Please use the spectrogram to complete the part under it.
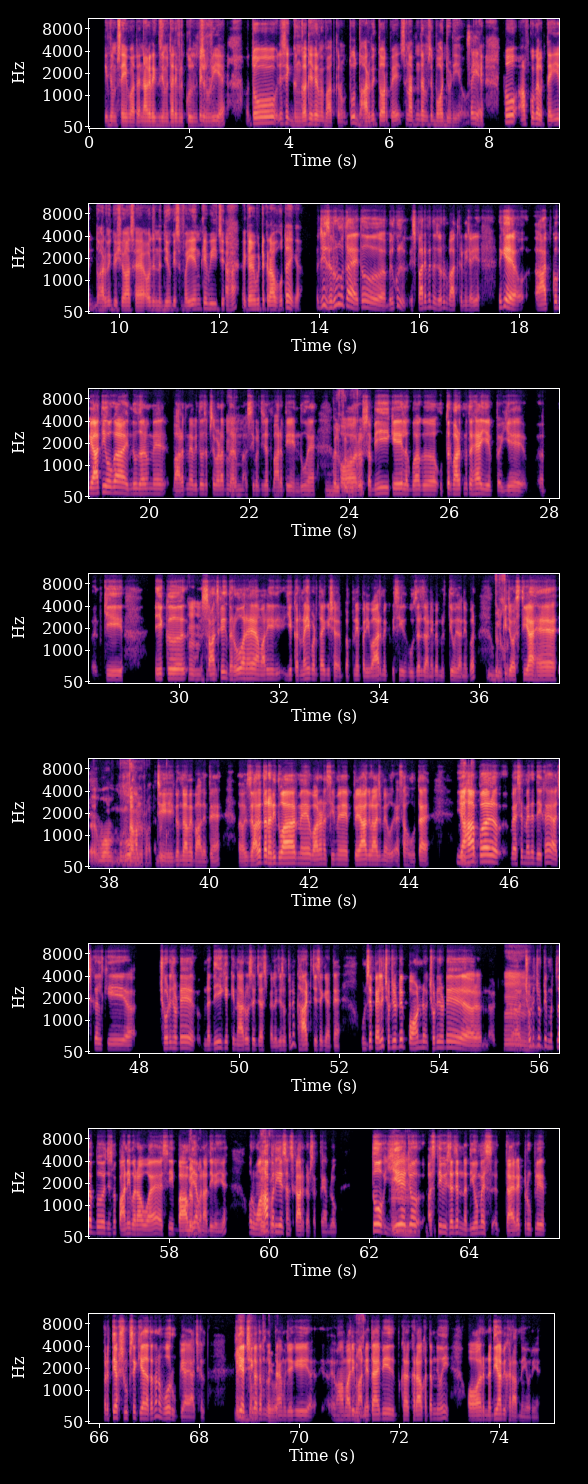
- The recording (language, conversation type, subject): Hindi, podcast, गंगा जैसी नदियों की सफाई के लिए सबसे जरूरी क्या है?
- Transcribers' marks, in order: in English: "जस्ट"; in English: "पोंड"; in English: "डायरेक्ट"; tapping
